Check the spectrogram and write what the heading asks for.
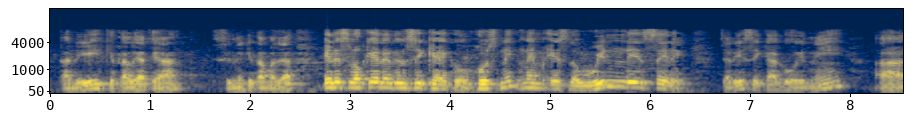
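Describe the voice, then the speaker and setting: A man's voice: lowish voice, dull audio. A man with an Indonesian accent, explaining English exam reading questions as a teacher, full of fillers and self-corrections.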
